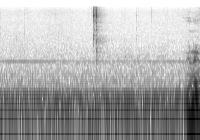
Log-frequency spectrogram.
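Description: One brief, light click about a second in from handling the scissors and skirt material on the bench, over a steady low hum.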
